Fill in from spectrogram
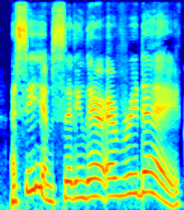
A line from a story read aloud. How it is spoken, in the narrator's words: cried Arthur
